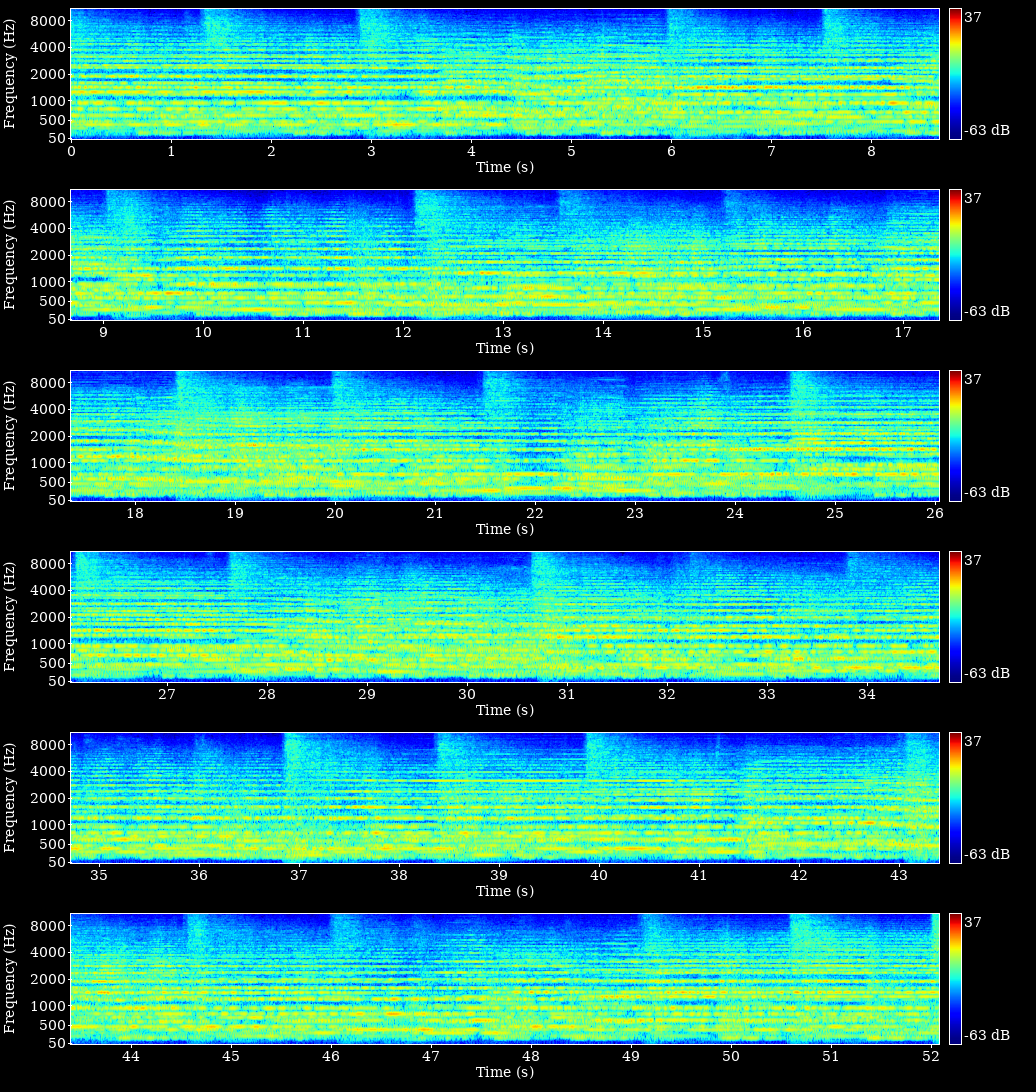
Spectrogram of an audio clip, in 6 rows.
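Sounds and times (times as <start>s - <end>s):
percussion stroke: 0.0s - 52.0s
wind band playing: 0.0s - 52.0s.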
